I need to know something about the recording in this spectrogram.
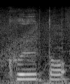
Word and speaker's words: Kuruto: I don't know the real way of saying Kruit, Q-R-U-I-T, but it's Kuruto, at least in the Japanese pronunciation.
